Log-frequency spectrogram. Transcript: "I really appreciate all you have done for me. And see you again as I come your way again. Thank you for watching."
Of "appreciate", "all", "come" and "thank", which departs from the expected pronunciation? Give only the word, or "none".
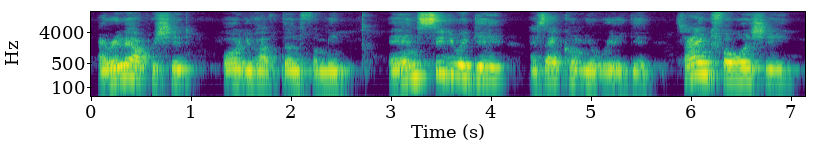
thank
